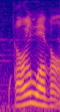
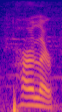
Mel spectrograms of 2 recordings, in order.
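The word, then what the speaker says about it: Parlovr: It With features Parlor. Parlover. No, Parlor. Parlor. Parlor. Is that how you pronounce it? Yes, Parlor.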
